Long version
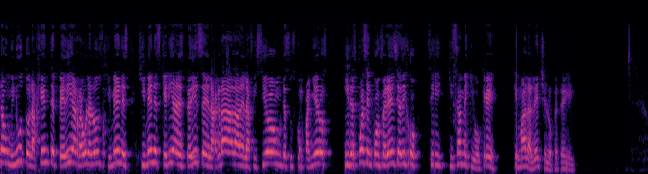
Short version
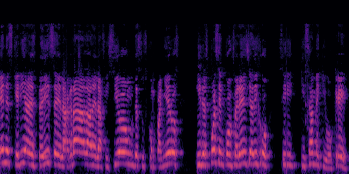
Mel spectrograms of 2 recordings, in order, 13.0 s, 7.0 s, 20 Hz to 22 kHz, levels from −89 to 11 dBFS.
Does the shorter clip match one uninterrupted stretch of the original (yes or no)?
yes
